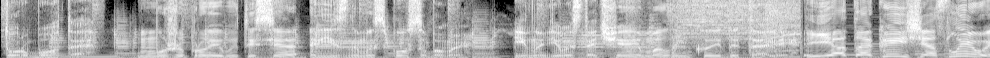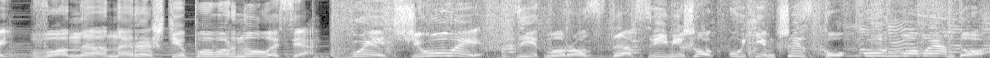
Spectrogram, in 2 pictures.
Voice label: Ukr

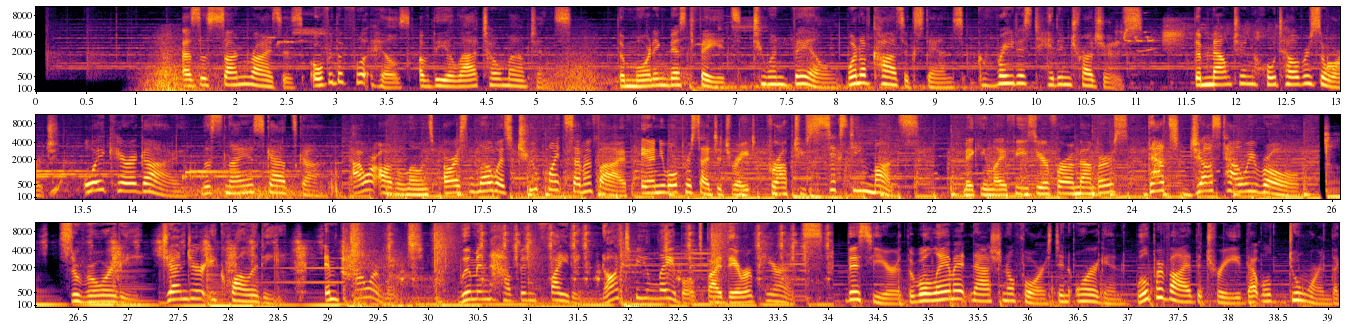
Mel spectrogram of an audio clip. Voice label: american

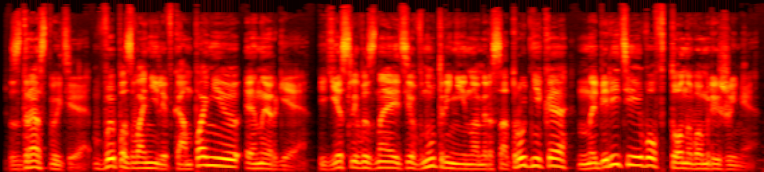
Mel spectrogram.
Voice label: ivr Rus

